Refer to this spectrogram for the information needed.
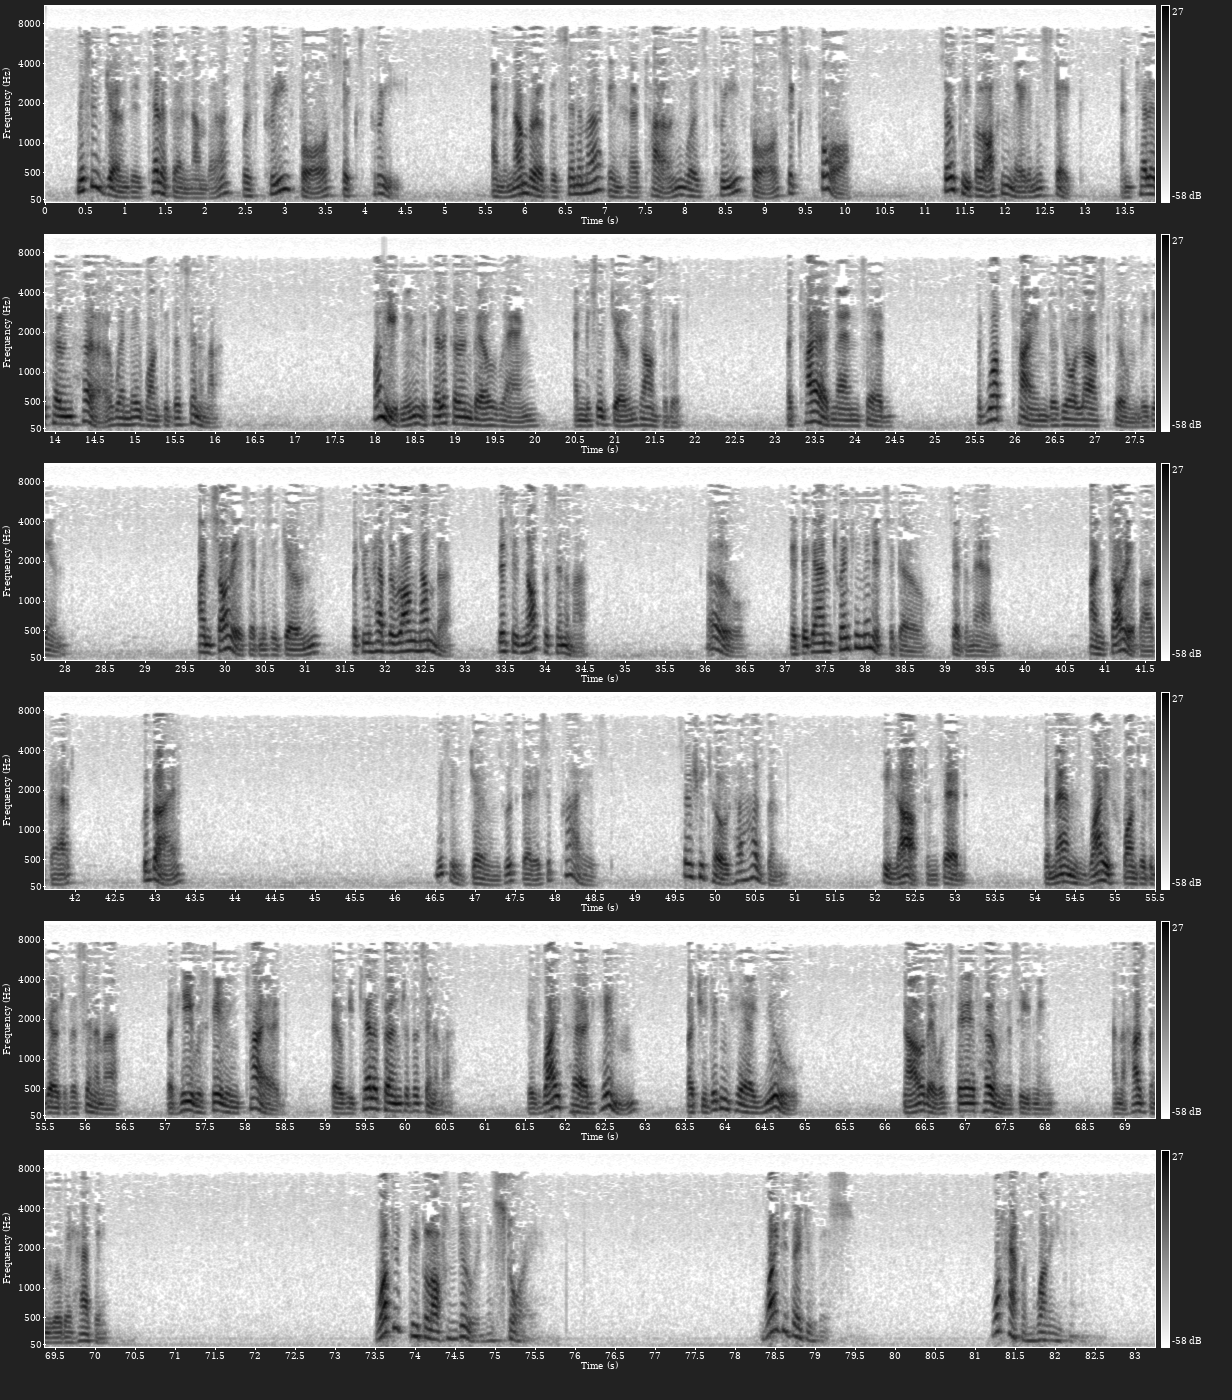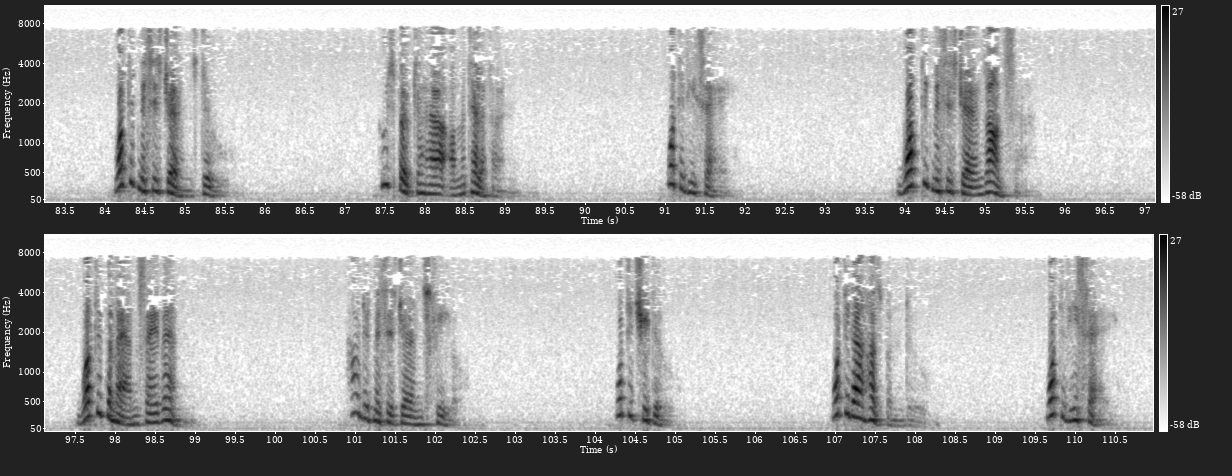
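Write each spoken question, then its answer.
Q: What did people often do in this story?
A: They telephoned Mrs. Jones by mistake when they wanted the cinema.

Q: Why did they do this?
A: Her number (3463) was almost the same as the cinema's (3464).

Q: What happened one evening?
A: The telephone bell rang.

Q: What did Mrs. Jones do?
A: She answered the telephone.

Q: Who spoke to her on the telephone?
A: A tired man.

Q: What did he say?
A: "At what time does your last film begin?"

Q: What did the man say then?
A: "Oh, it began 20 minutes ago. I'm sorry about that. Goodbye."

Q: How did Mrs. Jones feel?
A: Very surprised.

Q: What did she do?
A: She told her husband.

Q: What did her husband do?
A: He laughed.

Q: What did he say?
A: The man's wife wanted to go to the cinema, but he was tired, so he pretended to phone the cinema; now they will stay home and he will be happy.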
